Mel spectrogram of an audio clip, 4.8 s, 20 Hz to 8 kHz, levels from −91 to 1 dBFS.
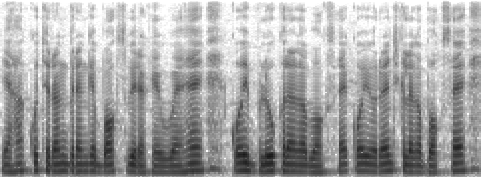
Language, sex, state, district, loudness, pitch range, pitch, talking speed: Hindi, male, Jharkhand, Garhwa, -17 LUFS, 120-130 Hz, 125 Hz, 260 wpm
